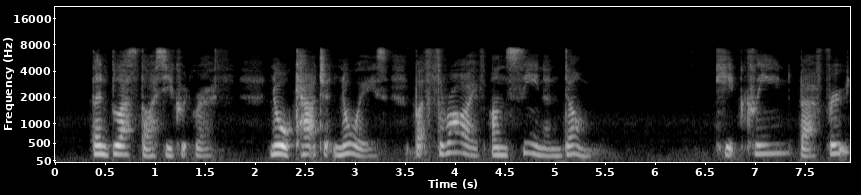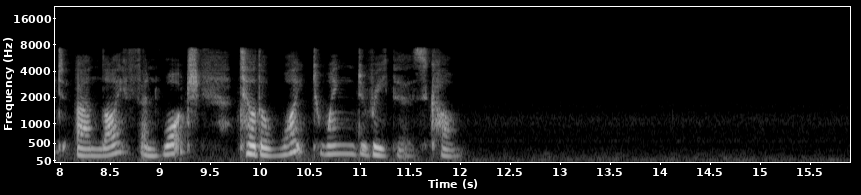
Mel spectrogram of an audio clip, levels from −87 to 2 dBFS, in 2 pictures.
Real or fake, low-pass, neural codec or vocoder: real; 7.2 kHz; none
